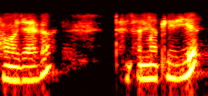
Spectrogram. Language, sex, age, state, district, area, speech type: Hindi, male, 18-30, Uttar Pradesh, Azamgarh, rural, conversation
